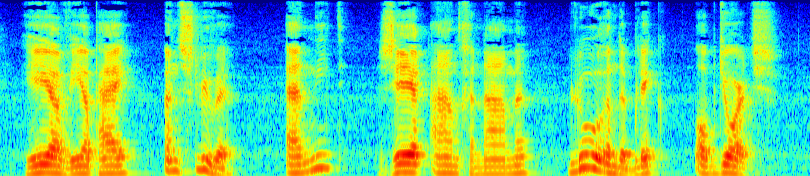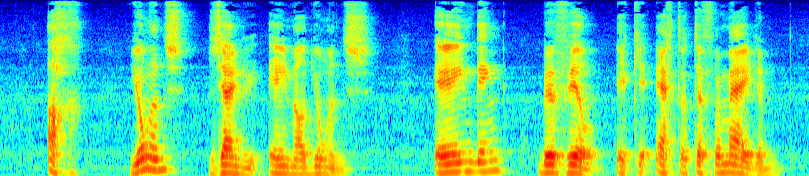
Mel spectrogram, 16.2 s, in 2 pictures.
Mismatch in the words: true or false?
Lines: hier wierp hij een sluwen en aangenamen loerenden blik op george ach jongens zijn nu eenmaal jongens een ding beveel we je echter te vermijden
true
